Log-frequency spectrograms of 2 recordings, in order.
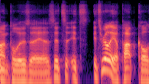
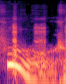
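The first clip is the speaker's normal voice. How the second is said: louder puffed exhale; mock tired exhale; 8 dB louder than usual. Cohost mocking the lazy kung fu with a puffed exhale. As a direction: huff like it's exhausting. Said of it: "She was like".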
